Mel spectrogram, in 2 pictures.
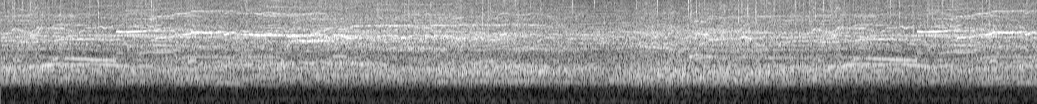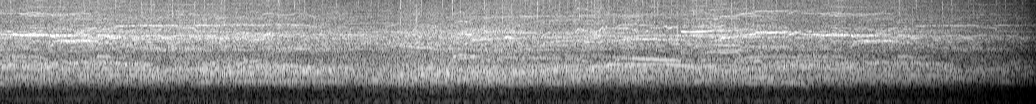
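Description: Live rock concert sound: music with a crowd cheering and whooping, in a dense, steady wash that fades out at the very end.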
